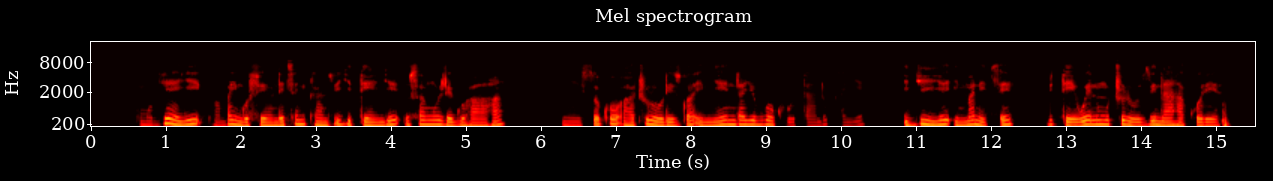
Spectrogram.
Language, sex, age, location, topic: Kinyarwanda, female, 18-24, Nyagatare, finance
